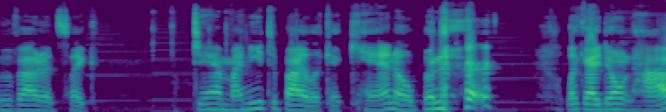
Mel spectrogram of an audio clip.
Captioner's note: chuckles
